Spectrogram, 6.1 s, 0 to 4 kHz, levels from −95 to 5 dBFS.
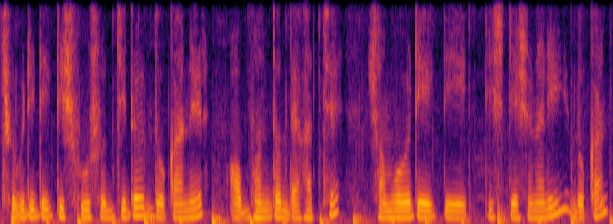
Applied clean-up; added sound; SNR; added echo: none; Run; 12 dB; none.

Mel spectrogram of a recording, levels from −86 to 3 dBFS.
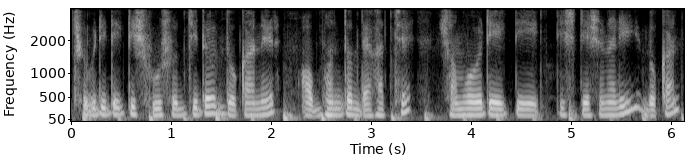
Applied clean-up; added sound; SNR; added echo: neural mask model DeepFilterNet 3.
